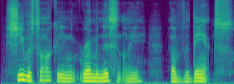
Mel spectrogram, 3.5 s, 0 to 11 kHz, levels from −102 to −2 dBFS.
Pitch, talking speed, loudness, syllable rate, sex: 130 Hz, 120 wpm, -18 LUFS, 4.3 syllables/s, male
